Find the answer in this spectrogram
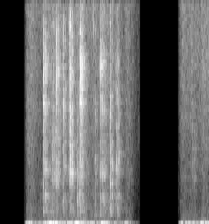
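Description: Typing on a computer keyboard: a quick flurry of key clicks lasting about a second, then a shorter burst near the end.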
